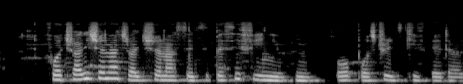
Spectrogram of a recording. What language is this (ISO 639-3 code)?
pcm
